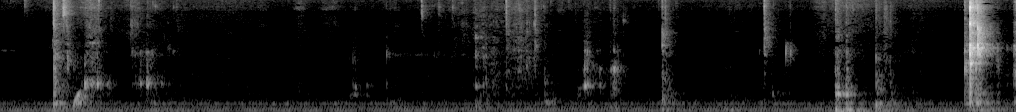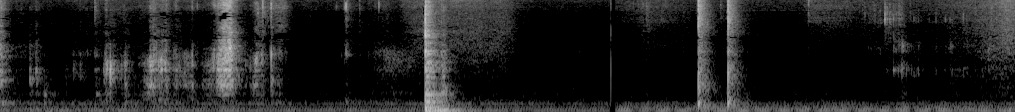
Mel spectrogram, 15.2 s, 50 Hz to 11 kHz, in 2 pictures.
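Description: Small plastic slime jars and lids being handled: scattered clicks and knocks as a lid is twisted onto a clear jar and containers are set on a stone countertop, with two sharper knocks about 7 and 11 seconds in. A steady low hum runs underneath.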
